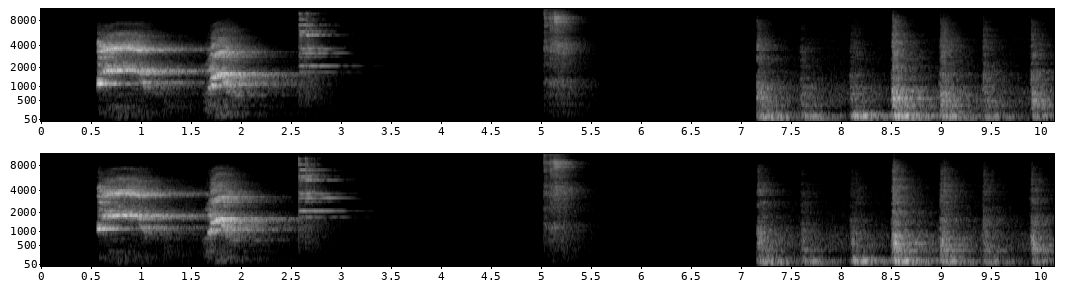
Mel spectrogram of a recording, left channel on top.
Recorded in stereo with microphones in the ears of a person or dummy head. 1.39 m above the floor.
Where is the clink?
35° right (ahead or behind), 0.5 m.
